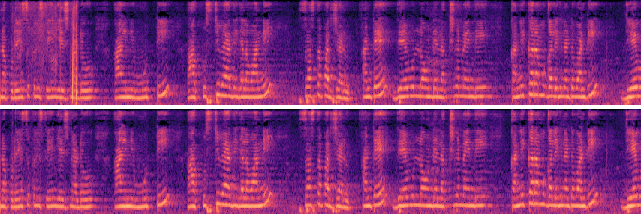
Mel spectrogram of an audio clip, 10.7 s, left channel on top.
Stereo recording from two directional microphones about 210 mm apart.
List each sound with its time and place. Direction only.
0.4 s a woman's voice: 50° right (ahead or behind)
